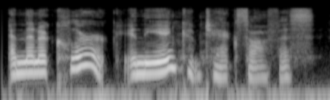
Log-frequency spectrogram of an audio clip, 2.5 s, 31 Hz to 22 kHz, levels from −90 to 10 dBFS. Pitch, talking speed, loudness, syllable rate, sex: 190 Hz, 220 wpm, -17 LUFS, 5.9 syllables/s, female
